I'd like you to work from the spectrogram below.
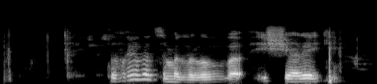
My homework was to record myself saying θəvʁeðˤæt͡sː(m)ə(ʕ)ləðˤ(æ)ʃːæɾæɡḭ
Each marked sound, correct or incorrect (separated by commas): correct, incorrect, incorrect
